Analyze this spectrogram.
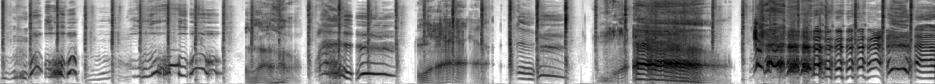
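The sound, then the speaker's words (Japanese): Deliberate, repeated burping: many loud belches of varied length and pitch, some drawn out and rumbling, separated by short pauses, with a few groaning vocal sounds between them. “楽しいやばいゲップ止まんない”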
